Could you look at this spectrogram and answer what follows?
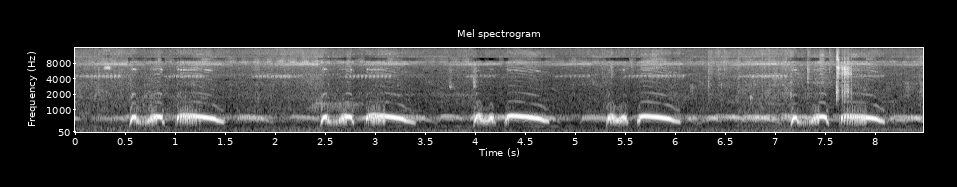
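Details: A female spotted dove repeats its coo phrase six times in under nine seconds, each a short stuttered note run into a longer falling coo, loud and close with light hiss.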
